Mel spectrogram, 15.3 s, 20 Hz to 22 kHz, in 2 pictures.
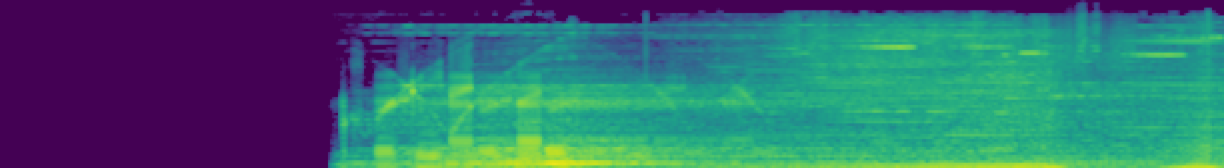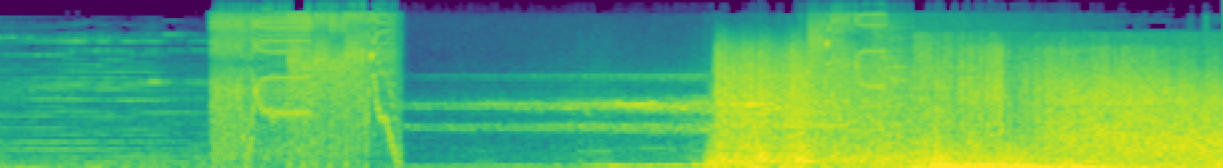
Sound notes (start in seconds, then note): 0.5 sound Effects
